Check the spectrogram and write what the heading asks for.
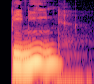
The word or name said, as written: benign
